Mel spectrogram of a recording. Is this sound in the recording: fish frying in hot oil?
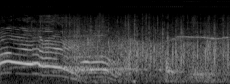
no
